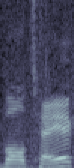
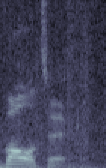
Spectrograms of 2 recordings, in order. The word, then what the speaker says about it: Voltaic: It's pronounced Voltaic. I'm going to keep calling Volitic cuz now I now I think it's funnier that I was calling it Volitic.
